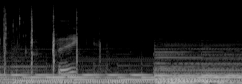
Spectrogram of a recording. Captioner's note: claps; gentle music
